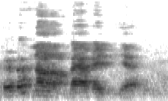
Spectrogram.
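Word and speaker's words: Bhad Bhabie: No, Bad Baby. Yeah. So it's Bad Baby, not Bad Barbie? No, Bad Baby.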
